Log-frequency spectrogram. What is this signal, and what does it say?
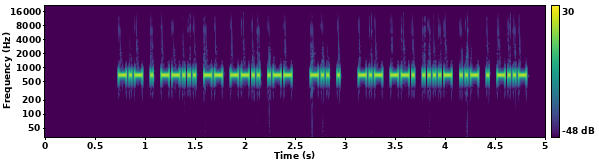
Morse code, heard as a keyed tone, about 42 wpm, 700 Hz. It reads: KE7MZW DE KG4UEX
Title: USA Callsign DE Callsign - 6 Characters - 45wpm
